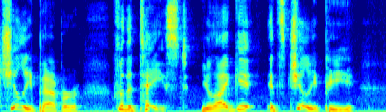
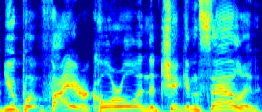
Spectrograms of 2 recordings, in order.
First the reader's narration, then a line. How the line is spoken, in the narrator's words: Alexander laughed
